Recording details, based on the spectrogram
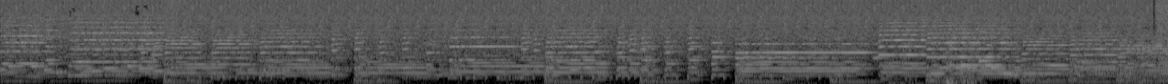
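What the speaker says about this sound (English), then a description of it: "Yeah, I'll say it started to rain." Rain falls in the Pokemon Black video game, a steady patter under a constant layer of melodic game music.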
